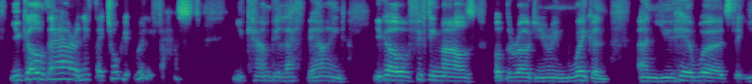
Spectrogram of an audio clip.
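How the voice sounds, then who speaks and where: With a northern English accent, this speaker talks at a moderate pace. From northern England (Halifax, Yorkshire). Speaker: pastor. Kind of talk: sermon. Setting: recorded online service, no live congregation.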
